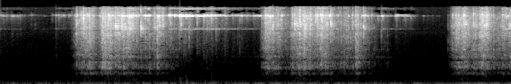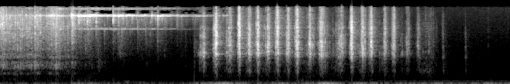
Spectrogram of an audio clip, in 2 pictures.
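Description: Bright metallic jingling that comes in three bursts, like coins being shaken or poured. Near the end it turns into a fast, even rattle of clicks lasting about two seconds.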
